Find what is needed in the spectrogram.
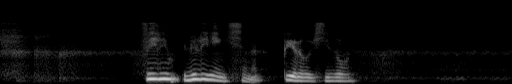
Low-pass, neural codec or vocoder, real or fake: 7.2 kHz; codec, 16 kHz in and 24 kHz out, 0.4 kbps, LongCat-Audio-Codec, four codebook decoder; fake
